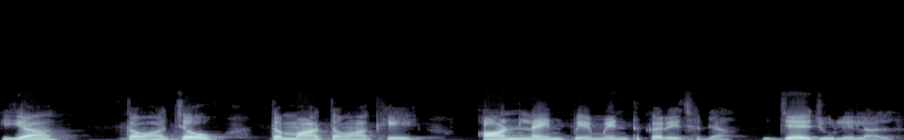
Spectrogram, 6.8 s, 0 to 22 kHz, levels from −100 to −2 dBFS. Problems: none marked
